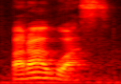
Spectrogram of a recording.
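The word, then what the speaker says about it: paraguas: 호벤은 젊은이란 뜻인데 맨 앞에 있는, 왜냐면 n으로 끝났으니까 거기에 강세가 있겠고, 파라과스, 파라과스. 파라과스는 이제 우산인데 과스가 한 음절로 됐네요. 그래서 파라과스, 파라과스. s로 끝났으니까 그 전 음절이 됐다.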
